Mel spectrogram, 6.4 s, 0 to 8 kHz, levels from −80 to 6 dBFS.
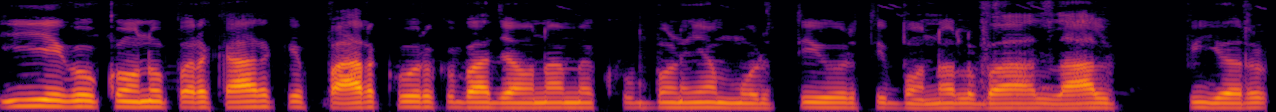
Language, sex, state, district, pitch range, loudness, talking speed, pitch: Bhojpuri, male, Bihar, Muzaffarpur, 125-145 Hz, -19 LUFS, 160 wpm, 130 Hz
